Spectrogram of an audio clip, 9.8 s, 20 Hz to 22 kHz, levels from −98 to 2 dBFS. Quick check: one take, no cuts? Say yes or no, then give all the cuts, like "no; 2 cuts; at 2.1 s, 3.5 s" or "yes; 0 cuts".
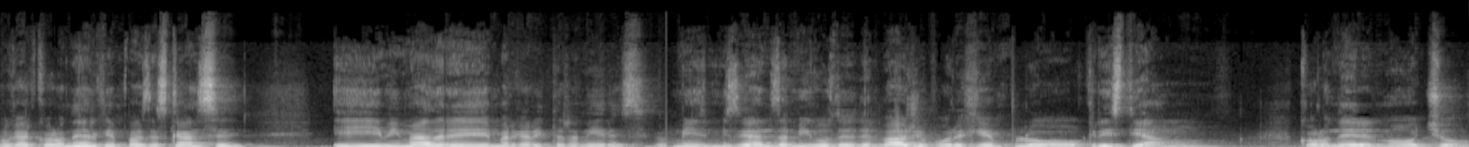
no; 1 cut; at 4.3 s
